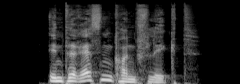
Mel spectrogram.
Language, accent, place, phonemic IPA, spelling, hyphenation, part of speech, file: German, Germany, Berlin, /ɪntəˈʁɛsn̩kɔnˌflɪkt/, Interessenkonflikt, In‧te‧r‧es‧sen‧kon‧flikt, noun, De-Interessenkonflikt.ogg
- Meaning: conflict of interest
